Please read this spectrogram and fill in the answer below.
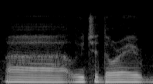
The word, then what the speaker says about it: luchador: Is that how you say it, luchadore? – Luchador, yeah. – Luchador. Luchadore would be feminine. Luchadoro. I don't know what I'm saying. – No, I think it's just luchador.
